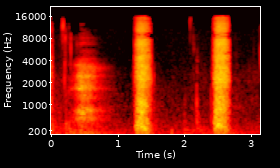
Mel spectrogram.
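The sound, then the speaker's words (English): A person imitates nasal sniffing: a softer, drawn-out sniff, then two sharp, loud sniffs about a second apart, with no talking. “The sniff.”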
